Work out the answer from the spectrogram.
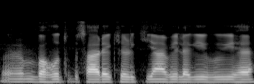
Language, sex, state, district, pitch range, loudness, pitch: Hindi, male, Jharkhand, Deoghar, 115-120 Hz, -19 LUFS, 120 Hz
